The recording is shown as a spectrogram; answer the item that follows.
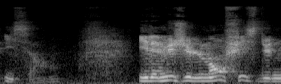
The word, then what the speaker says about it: Isa: Ce nouveau visage porte le nom de Aïssa. Donc ça s'écrit I-S-A. C'est souvent prononcé Issa.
